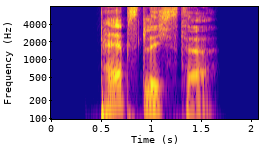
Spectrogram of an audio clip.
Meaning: inflection of päpstlich: 1. strong/mixed nominative/accusative feminine singular superlative degree 2. strong nominative/accusative plural superlative degree
- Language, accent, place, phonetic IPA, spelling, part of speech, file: German, Germany, Berlin, [ˈpɛːpstlɪçstə], päpstlichste, adjective, De-päpstlichste.ogg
